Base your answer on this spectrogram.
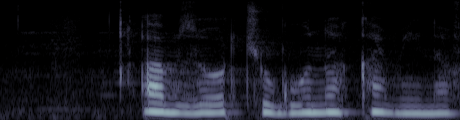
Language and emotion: Russian, neutral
